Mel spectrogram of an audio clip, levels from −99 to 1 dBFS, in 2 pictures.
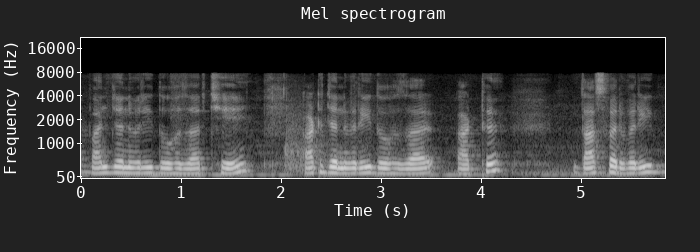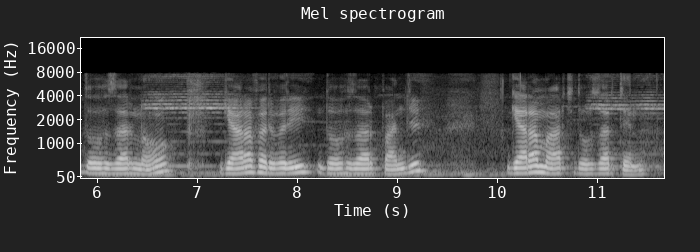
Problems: constant background noise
